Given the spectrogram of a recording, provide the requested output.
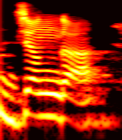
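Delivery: normal talking voice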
